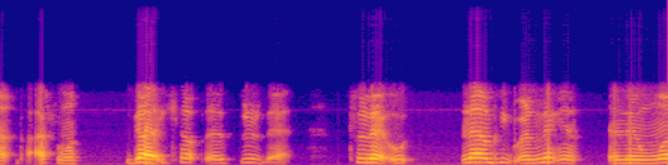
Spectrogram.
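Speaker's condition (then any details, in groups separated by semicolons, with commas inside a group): Cerebral palsy; from birth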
